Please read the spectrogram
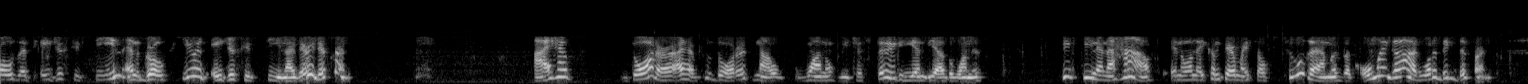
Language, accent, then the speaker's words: English; Russia; I come from Russia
